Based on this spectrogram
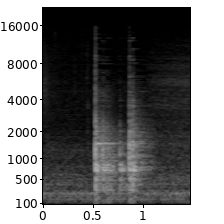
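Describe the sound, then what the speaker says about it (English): Two cups of diced apples tipped into a bowl for apple bread, two quick clattering knocks of fruit hitting the bowl a beat apart, then a soft settling rustle. "Here goes my 2 cups of diced apples."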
